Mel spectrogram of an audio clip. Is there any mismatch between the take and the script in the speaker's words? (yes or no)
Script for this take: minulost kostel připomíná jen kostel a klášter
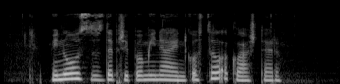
yes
